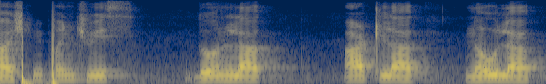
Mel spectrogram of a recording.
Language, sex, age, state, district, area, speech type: Marathi, male, 18-30, Maharashtra, Raigad, rural, spontaneous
